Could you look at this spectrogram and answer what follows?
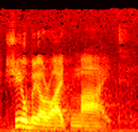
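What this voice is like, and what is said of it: Put-on Australian accent. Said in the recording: “he had a little bit of Aussie influence in him ... let me say it in the Aussie accent”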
